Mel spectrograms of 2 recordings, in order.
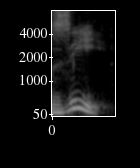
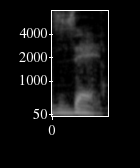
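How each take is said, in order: First: The letter is said as 'zee', American style. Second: The letter is said as 'zed', non-American style.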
